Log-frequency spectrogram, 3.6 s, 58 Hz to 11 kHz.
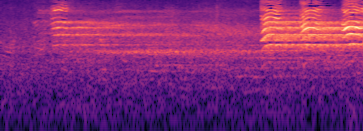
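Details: Beluga at Port of Nagoya Public Aquarium, 14 March 2021, among Hodoi, Taanya and Mirai during a pool move and training session. A steady harmonic drone runs for seconds, then gives way to bursts of upward-sweeping squeaky whistles near the end.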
